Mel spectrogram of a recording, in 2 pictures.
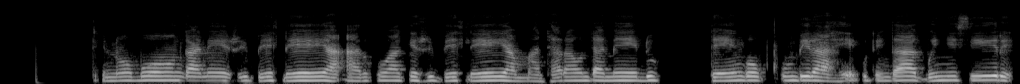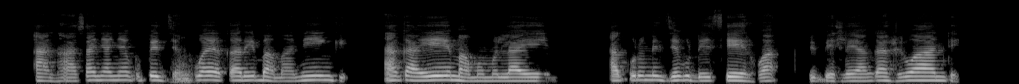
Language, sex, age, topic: Ndau, female, 36-49, health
